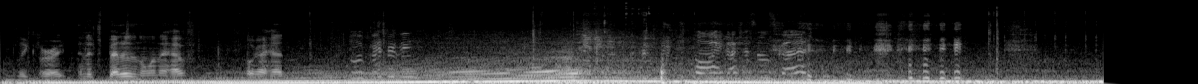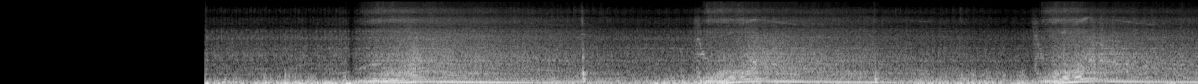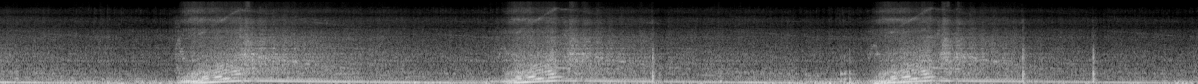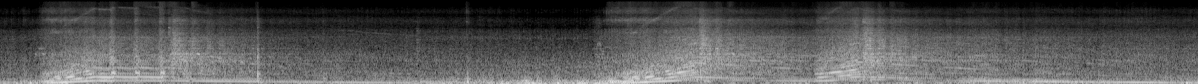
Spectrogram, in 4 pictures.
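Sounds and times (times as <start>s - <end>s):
car engine revving: 0.0s - 11.0s, 14.0s - 47.9s.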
